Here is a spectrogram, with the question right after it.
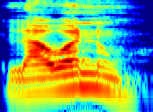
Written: lawanu

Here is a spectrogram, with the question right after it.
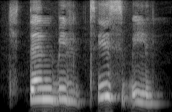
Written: kytembiltzisbil

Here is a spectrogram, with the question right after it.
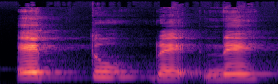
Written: ettu renne

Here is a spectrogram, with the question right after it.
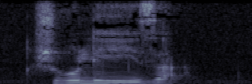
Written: xugulisa

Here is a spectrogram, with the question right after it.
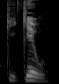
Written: kakieu

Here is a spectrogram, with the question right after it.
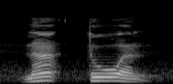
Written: natuan

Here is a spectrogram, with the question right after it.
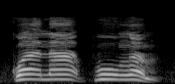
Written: kwanapugim

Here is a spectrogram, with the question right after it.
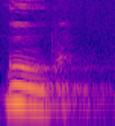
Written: guub

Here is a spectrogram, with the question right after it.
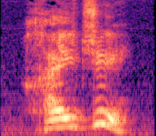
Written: xajdʒɯj

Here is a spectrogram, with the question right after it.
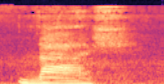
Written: nazhy

